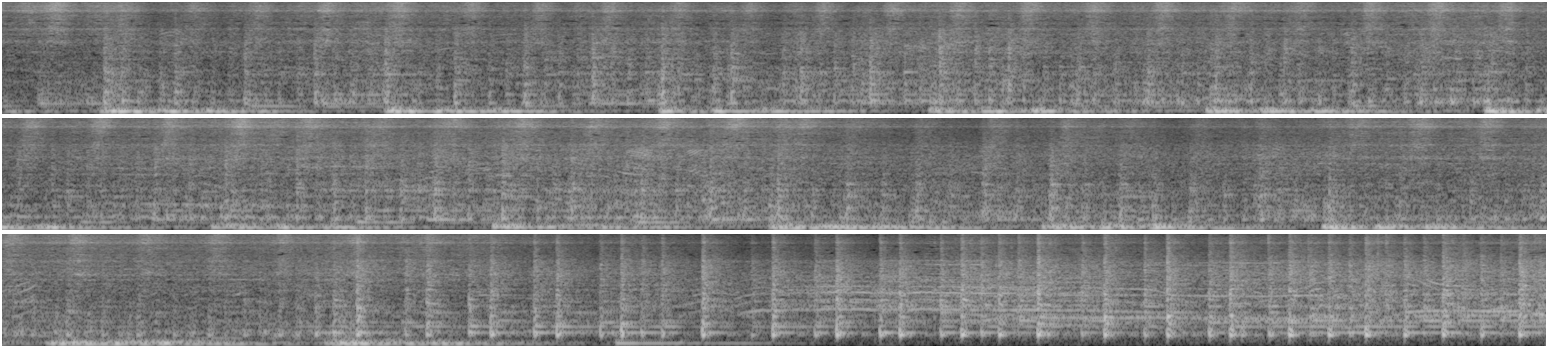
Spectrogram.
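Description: Thambolam percussion band playing a loud, driving beat. Heavy bass-drum strokes land about once a second over fast, lighter drumming. The bass drum drops out about nineteen seconds in, and the rapid lighter drumming carries on.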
